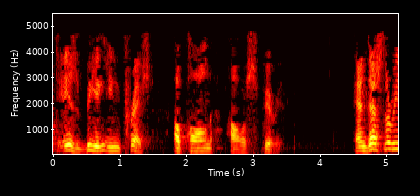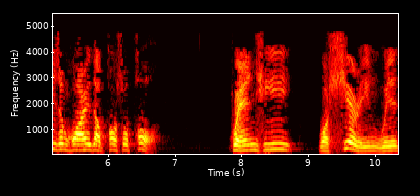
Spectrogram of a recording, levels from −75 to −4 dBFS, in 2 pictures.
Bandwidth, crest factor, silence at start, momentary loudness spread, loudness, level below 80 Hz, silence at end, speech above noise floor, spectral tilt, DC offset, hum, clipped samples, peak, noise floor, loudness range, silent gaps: 5 kHz; 22 dB; 0 s; 14 LU; -25 LUFS; -68 dBFS; 0 s; 47 dB; -8 dB/octave; under 0.1%; none; under 0.1%; -4 dBFS; -71 dBFS; 7 LU; none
